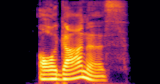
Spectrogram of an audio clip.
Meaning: genitive of Organ
- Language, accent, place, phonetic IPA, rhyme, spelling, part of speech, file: German, Germany, Berlin, [ɔʁˈɡaːnəs], -aːnəs, Organes, noun, De-Organes.ogg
